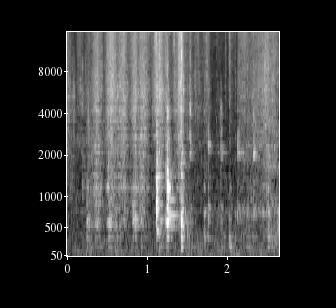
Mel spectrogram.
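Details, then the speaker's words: Air cleaner from a wrecked 1958 Studebaker Commander that sat in a field for probably 30–40 years, shaken by hand: loose gritty rattling and scraping shifting with each shake as debris tumbles inside; kept off the carburetor for now. "So, this air cleaner had been on that other Studebaker sitting in a field for probably 30, 40 years. I mean, a long time."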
